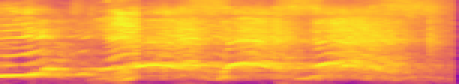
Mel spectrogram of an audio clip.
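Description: A group of women at a village PKK and Srikandi community gathering in Bulakamba, Brebes, chant a loud yell cheer together, voices rising and falling in a sustained, rhythmic shout for about three seconds.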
